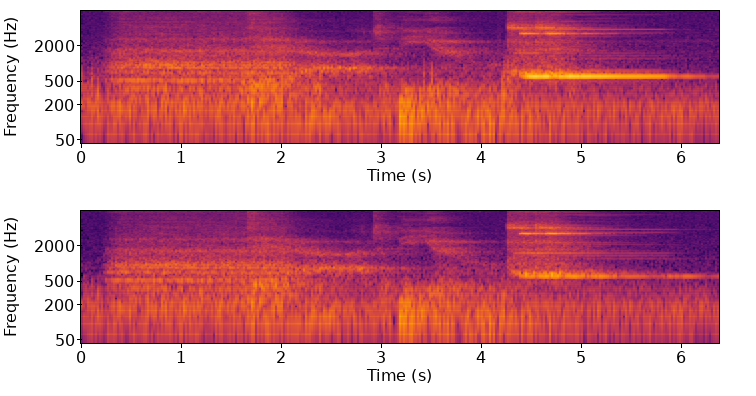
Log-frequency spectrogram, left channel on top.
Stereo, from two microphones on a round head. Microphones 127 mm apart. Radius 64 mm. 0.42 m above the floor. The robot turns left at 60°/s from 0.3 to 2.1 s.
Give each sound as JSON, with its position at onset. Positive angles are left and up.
{"t": 1.6, "sound": "whispering", "side_deg": -35, "distance_m": 4.5}
{"t": 4.2, "sound": "a doorbell", "side_deg": -20, "distance_m": 5.0}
